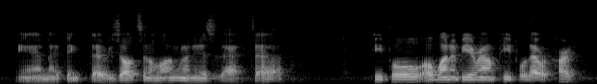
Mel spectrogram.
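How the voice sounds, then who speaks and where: Taking long, frequent pauses, a man with a Spanish accent speaks at a fairly quick pace with a fairly low pitch and fairly even intonation. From Southern California (born in Mexico). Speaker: financial advisor. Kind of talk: personal story interview. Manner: halting with many fillers.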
